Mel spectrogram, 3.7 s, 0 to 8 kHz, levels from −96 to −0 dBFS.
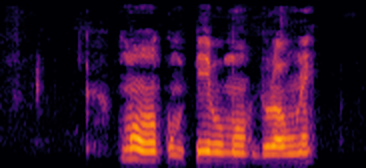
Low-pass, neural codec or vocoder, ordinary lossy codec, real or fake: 7.2 kHz; none; AAC, 32 kbps; real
